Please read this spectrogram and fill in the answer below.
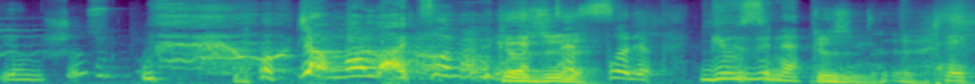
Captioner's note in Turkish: kahkaha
